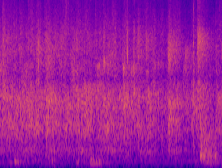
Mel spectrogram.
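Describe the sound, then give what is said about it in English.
An audience gives a round of applause to people who came up to the front, with continuous, full clapping from many hands at a fairly even level. “Can you give them a round of applause just for coming up?”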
